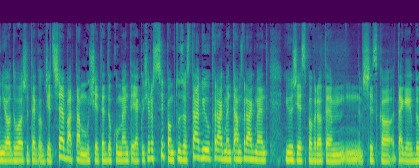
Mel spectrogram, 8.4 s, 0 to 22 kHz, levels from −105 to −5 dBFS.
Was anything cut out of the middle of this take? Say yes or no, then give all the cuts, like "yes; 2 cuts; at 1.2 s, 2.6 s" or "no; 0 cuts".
yes; 1 cut; at 4.8 s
